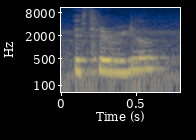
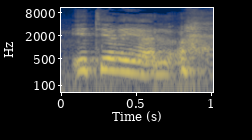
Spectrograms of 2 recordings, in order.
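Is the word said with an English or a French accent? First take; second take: English; French. First: It is pronounced with an English accent. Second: It is pronounced with a French accent. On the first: "Je sais même pas comment ça se dit avec l'accent anglais" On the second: "je vais même pas essayer de le dire avec l'accent anglais"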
